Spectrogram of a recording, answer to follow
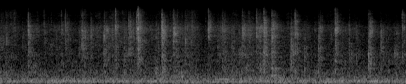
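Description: Sheets of paper rustling and crinkling close to a podium microphone, in short irregular crackles over a low room hum.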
